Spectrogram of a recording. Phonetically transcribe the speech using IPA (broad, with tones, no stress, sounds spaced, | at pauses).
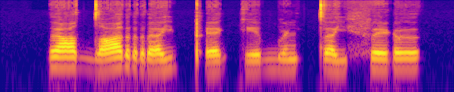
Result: ə˥ j dˤ ɐ˧˥ r ɐ˧˥ j pʼ ɛ˧˥ k e˧˥ b ə˥ ɳ tː ɐ˥ j f e˥ ɽ ɵ˥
